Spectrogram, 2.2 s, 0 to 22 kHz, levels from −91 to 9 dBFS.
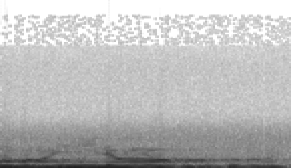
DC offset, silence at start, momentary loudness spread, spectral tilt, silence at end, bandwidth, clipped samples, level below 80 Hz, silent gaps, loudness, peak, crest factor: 0.9%; 0 s; 7 LU; -8 dB/octave; 0 s; 6.2 kHz; 0.1%; -36 dBFS; none; -10 LUFS; 0 dBFS; 10 dB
